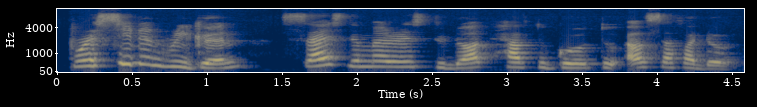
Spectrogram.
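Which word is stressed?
Reagan. The stress falls on the name Reagan.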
